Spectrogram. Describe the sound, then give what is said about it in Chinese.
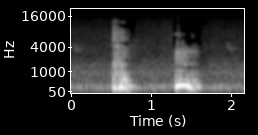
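A man clears his throat twice in a row, two short, gruff bursts about three quarters of a second apart, alone and fairly loud. “他双手颤抖，看着纸页，连着清了两次喉咙。”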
